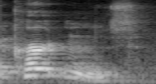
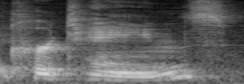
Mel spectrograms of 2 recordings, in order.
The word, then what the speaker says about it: curtain: The second syllable is not stressed. So you have 2 pronunciations that are correct. You can say curtain, tin, curtain, or curtain, curtain, where you make the stop T and it falls to an N.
